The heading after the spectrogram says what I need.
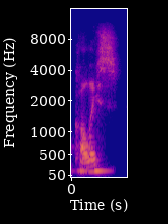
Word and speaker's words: Collins: So Burnley have signed a centre half in Collins or Collis, however you pronounce his last name. I think it's Collins, isn't it? Yeah, it's Collins, mate.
